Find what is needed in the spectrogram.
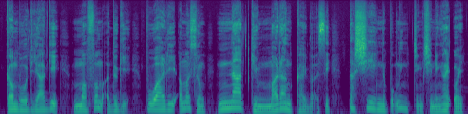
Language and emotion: Manipuri, surprised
